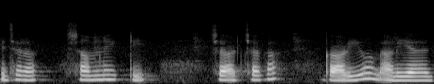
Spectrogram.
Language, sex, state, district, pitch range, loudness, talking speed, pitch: Bengali, female, Jharkhand, Sahebganj, 185-220 Hz, -18 LUFS, 110 wpm, 205 Hz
